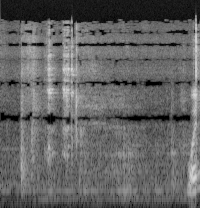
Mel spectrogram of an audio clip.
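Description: A few light clinks and knocks of metal kitchenware, a spoon against a stainless steel saucepan, in the first second or so.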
